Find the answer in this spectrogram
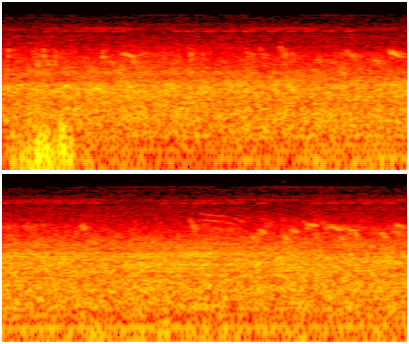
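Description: Many short bird chirps scattered throughout, over a steady outdoor hiss, with a brief low thump just after the start.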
